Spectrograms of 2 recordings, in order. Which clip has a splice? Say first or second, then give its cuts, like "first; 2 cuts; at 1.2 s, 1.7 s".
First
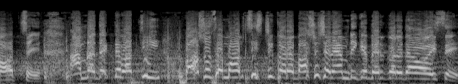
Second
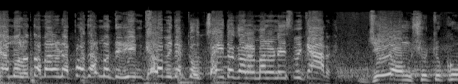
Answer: second; 1 cut; at 3.4 s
